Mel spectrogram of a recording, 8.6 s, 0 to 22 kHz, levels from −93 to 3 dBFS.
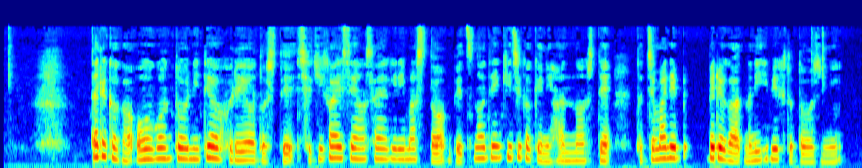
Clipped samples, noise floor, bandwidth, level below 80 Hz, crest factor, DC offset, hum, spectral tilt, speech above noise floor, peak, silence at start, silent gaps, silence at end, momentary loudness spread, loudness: under 0.1%; -40 dBFS; 11.5 kHz; -60 dBFS; 20 dB; under 0.1%; none; -4.5 dB/octave; 20 dB; 0 dBFS; 0.4 s; none; 0.2 s; 11 LU; -20 LUFS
